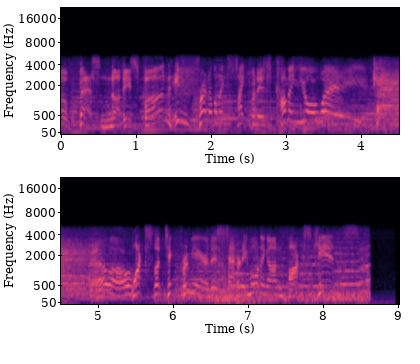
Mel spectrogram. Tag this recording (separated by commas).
Speech, Music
